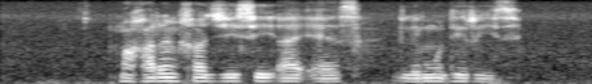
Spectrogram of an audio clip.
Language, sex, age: Tswana, male, 22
